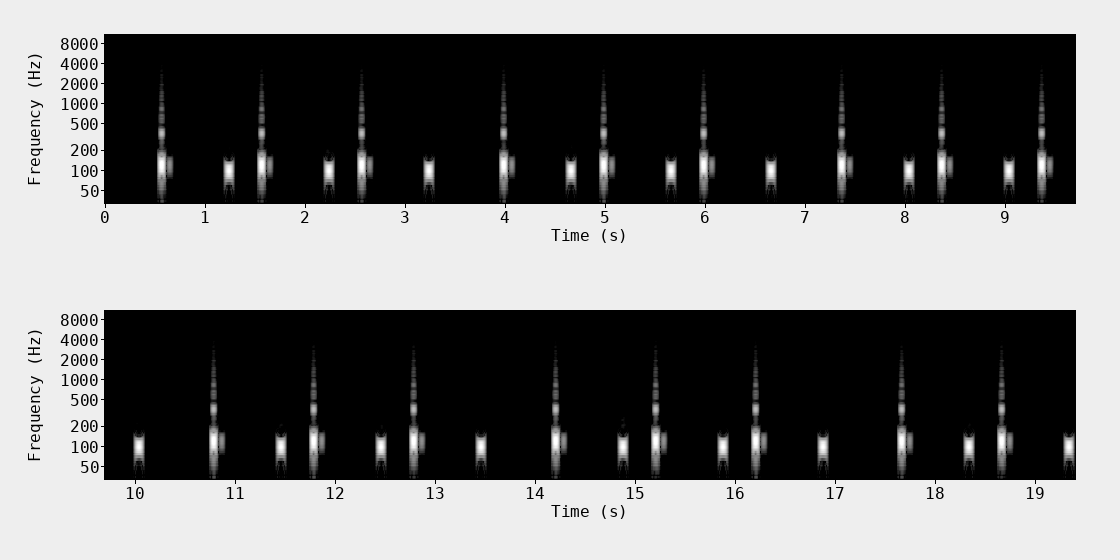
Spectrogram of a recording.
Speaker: This voice indicates Loud Second Heart Sound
